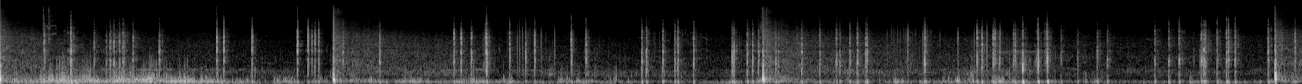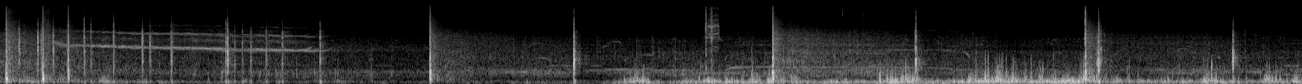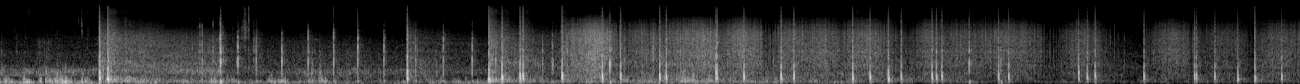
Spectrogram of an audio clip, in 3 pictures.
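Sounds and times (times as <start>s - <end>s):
loud firework bangs: 0.0s - 19.0s, 19.8s - 39.0s
fireworks cracking and popping: 0.0s - 39.0s
falling firework whistle: 11.4s - 39.0s.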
